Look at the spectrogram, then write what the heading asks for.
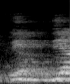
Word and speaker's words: विद्या: आचार्य भगवान के नाम में आधा दा और या है, पूरा या, और आप लोग बोलते क्या हो? विद्या। कई बार कई लोग को उच्चारण में धा धनुष को उच्चारण आता है, वहां पर धा धनुष का नहीं है, वहां पर आधा दा और पूरा बड़े आ से सहित या है, इसलिए वहां पर विद्या क्या आएगा? विद्या।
